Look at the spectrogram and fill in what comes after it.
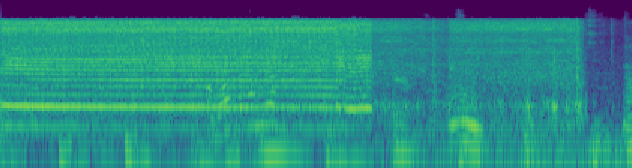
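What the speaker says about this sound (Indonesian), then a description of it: "kita akan bor ini karena ini lumayan keras ya" Power drill whining loudly at high pitch as it bores into a hard tree fern trunk, steady for several seconds before easing off, with brief rustling and handling noise near the end.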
